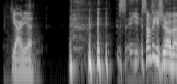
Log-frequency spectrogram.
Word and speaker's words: giardia: is that right doctor no okay uh guardian giardia giardia something you should know about me is i can't pronounce anything correctly to save my life um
